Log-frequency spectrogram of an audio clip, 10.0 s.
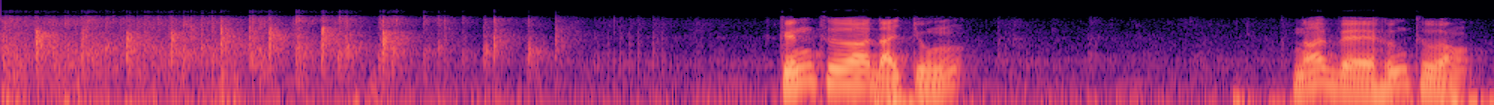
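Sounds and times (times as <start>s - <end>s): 
audience applause at a Buddhist dharma talk: 0.0s - 4.4s
speech: 5.2s - 6.5s, 8.6s - 9.9s.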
